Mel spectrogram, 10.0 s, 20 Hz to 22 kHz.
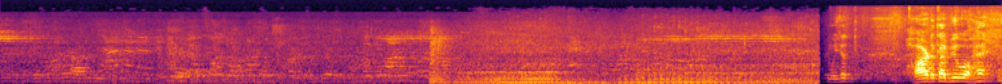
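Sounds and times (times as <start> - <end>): vehicle engine droning: 4.3 - 8.2.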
